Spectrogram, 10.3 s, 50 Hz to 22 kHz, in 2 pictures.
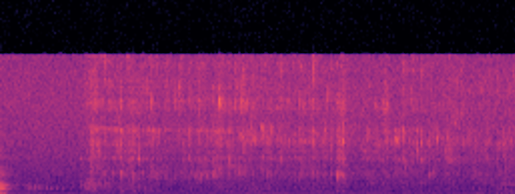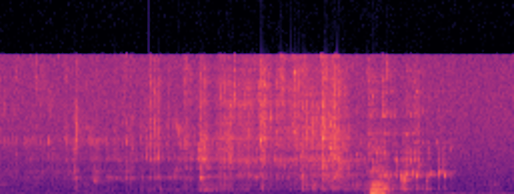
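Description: Spirit alcohol poured from a bottle onto menthol crystals in a 250 ml glass Erlenmeyer flask: a light, uneven trickle and splash. Near the end a faint tone rises in pitch as the flask fills.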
